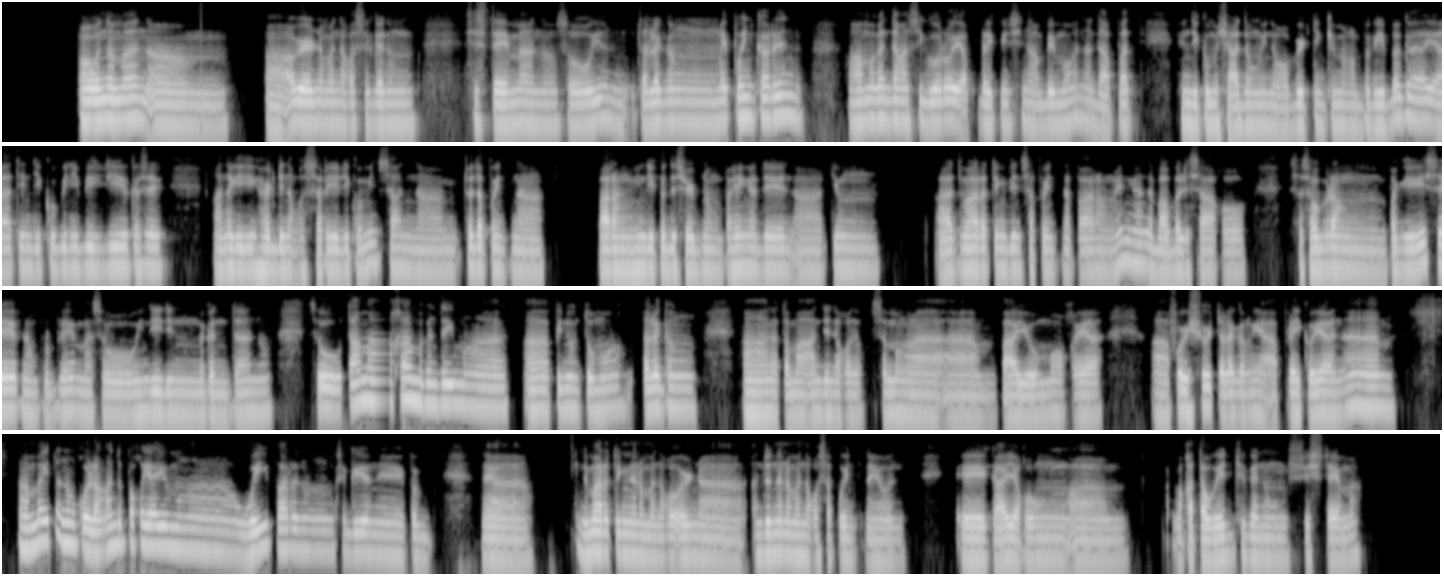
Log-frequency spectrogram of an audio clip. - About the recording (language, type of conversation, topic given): Filipino, advice, Paano ko mapagmamasdan ang aking isip nang hindi ako naaapektuhan?
- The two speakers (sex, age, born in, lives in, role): female, 40-44, Philippines, Philippines, advisor; male, 25-29, Philippines, Philippines, user
- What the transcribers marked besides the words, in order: tapping; background speech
